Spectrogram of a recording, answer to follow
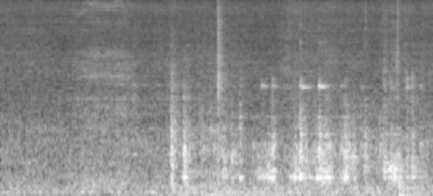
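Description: A few faint clicks and clinks of a glass laboratory beaker being handled and set on the top plate of a magnetic stirrer.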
